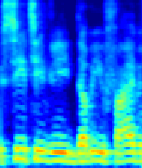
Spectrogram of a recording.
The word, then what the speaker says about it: CTV W5: I'm going to try to say this correctly. CTV W5 investigation. Is that the name? That's right. Yeah, yeah.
